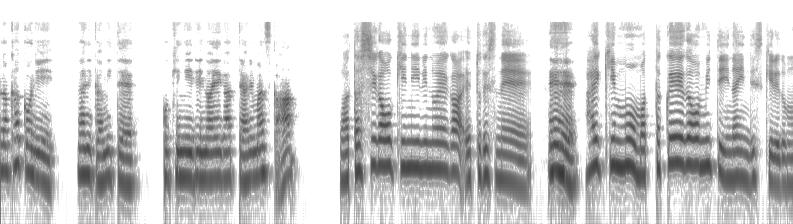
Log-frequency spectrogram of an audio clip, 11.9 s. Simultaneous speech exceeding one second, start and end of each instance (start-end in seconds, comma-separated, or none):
none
